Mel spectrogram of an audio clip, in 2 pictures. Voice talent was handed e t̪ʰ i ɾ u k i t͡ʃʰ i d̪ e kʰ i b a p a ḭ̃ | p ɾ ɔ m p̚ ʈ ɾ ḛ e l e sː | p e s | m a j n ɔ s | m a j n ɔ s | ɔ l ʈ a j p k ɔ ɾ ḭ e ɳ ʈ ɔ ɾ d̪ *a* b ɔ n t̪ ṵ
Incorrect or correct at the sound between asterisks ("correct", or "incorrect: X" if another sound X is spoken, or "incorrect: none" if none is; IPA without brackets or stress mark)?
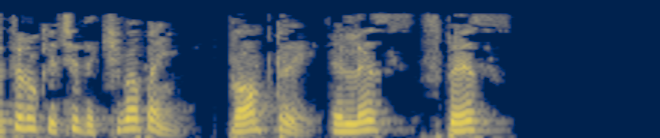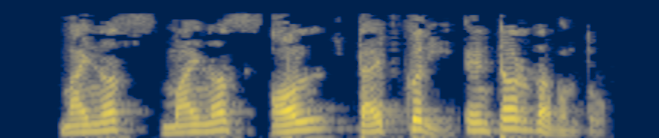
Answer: correct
